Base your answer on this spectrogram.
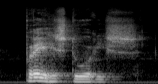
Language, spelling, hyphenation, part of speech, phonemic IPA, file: Dutch, prehistorisch, pre‧his‧to‧risch, adjective, /ˌpreː.ɦɪsˈtoː.ris/, Nl-prehistorisch.ogg
- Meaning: prehistorical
